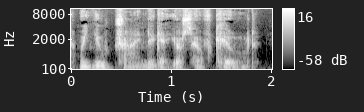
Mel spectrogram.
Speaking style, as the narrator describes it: Above the crackle of the fire, he heard Ren muttering angrily

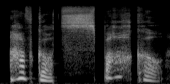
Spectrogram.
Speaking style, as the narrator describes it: says towards the end, her voice cracking

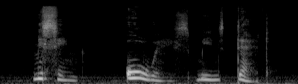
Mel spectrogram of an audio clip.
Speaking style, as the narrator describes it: saying earnestly to each

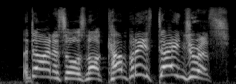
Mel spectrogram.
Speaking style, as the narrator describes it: shouted the general

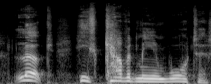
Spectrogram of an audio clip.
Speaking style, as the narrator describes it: shouted

